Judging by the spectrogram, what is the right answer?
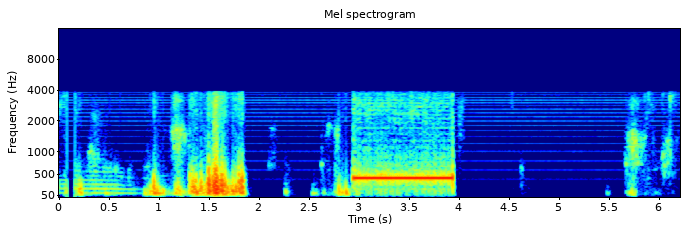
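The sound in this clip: A telephone line tone after a call cut out: one steady, mid-pitched electronic beep lasting about a second, preceded by muffled handling noise and brief voice fragments, then near silence.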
